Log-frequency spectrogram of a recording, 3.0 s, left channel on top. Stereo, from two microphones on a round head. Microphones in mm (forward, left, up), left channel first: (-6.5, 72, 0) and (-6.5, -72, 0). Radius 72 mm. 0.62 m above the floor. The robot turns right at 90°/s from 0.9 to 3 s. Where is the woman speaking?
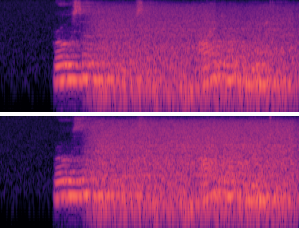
75° left, 1.7 m; by 2.9 s 105° right, 1.7 m.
